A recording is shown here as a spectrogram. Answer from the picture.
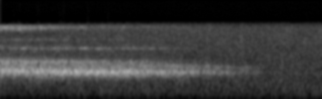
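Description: A person's long, slow breath out close to the microphone, a steady hiss that fades away about three seconds in. It is a deliberate exhale in a tapping breathing exercise.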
